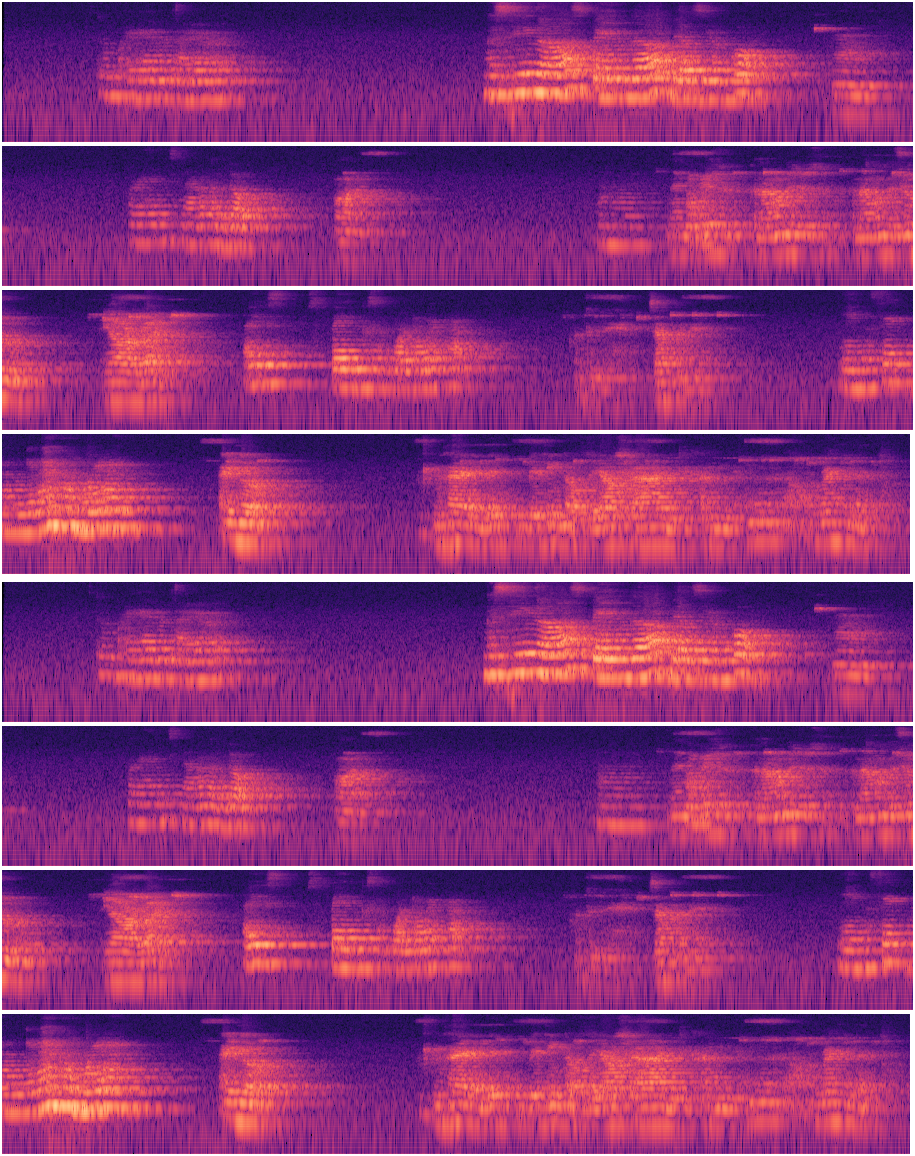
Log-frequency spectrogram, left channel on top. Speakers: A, on the right; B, on the left.
A: ꯑꯗꯨꯨꯝ ꯐꯩ ꯍꯥꯏꯕ ꯇꯥꯔꯦ ꯍꯣꯏ ꯉꯁꯤꯅ ꯁ꯭ꯄꯦꯟꯒ ꯕꯦꯜꯖꯤꯌꯝ ꯀꯣ
B: ꯑꯝ
A: ꯍꯣꯔꯦꯟ ꯁꯟꯅꯥꯒꯗꯕꯗꯣ
B: ꯍꯣꯏ
A: ꯎꯝ
B: ꯅꯪꯗꯤ
A: ꯍ
B: ꯀꯔꯤꯁꯨ ꯀꯅꯥꯒꯣꯟꯗꯁꯨ ꯀꯅꯥꯒꯣꯟꯗꯁꯨ ꯌꯥꯎꯔꯔꯣꯏ
A: ꯑꯩ ꯏꯁꯄꯦꯟ ꯁꯞꯄꯣꯔꯠ ꯇꯧꯋꯦ ꯈꯔ
B: ꯑꯗꯨꯅꯦ ꯆꯞ ꯃꯥꯟꯅꯩ
A: ꯌꯦꯡꯉꯁꯦ ꯉꯝꯒꯦꯔꯥ ꯉꯝꯃꯣꯏꯔ
B: ꯑꯩꯖꯨ ꯉꯁꯥꯏ ꯕꯦꯠꯇꯤꯡ ꯇꯧꯕꯗ ꯌꯥꯎꯁꯤꯔꯥ ꯍꯥꯏꯅꯗꯤ ꯈꯟꯕꯅꯦ ꯑꯗꯨ ꯌꯥꯎꯔꯔꯣꯏ ꯍꯥꯏꯅ ꯂꯩꯕ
